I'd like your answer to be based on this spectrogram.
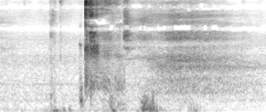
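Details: A sharp, hissing sneeze burst followed by a couple of lower, softer explosive breaths against room noise; a small random sneeze from a compilation.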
